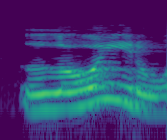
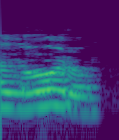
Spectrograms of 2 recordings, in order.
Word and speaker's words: loiro: Loiro, a gente mal escuta o I, né? Quando a gente fala loiro, tem gente que nem pronuncia o I, fala louro, né?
